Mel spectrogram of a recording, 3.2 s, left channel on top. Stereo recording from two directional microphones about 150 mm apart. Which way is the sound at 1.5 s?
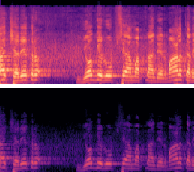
10° left (ahead or behind).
